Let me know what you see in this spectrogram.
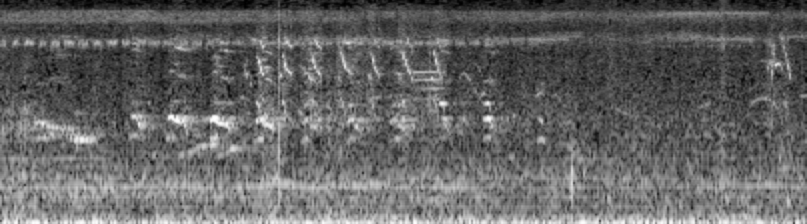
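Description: Faint bird calls: a scatter of short chirps and whistles from several birds, busiest in the first five seconds, over a quiet outdoor background.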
